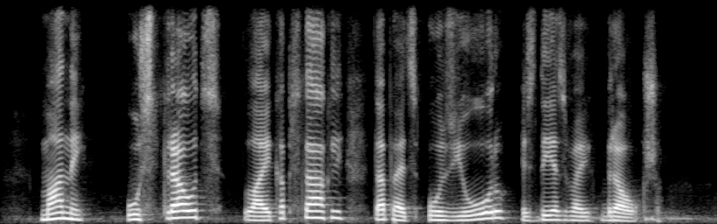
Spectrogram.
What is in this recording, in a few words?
latvian; whisper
